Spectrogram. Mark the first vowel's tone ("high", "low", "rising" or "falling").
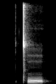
low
